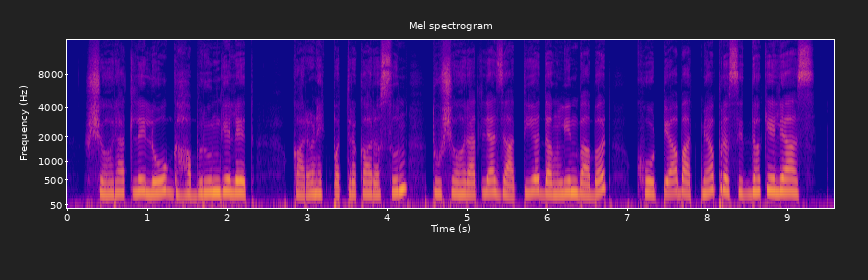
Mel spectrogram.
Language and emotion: Marathi, fearful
